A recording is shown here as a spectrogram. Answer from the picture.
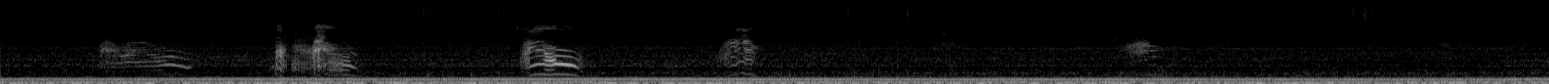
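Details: Elderly female cat just awake from a short nap, meowing loudly before running to her owner: about six drawn-out, wavering meows spaced a few seconds apart over a steady low hum.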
